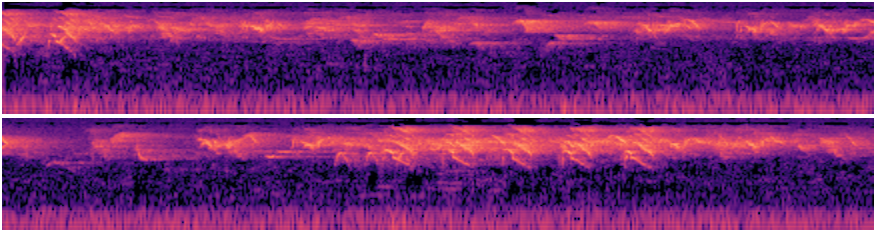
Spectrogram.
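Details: Black kite female feeding chicks at the nest after arriving with small prey; a nearly continuous stream of high, squeaky chittering, rising and falling in intensity, with a faint low background hum.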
